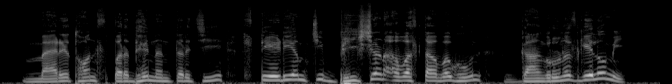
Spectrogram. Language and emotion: Marathi, disgusted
